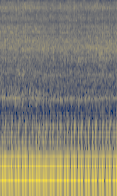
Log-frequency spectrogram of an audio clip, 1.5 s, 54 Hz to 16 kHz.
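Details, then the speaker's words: Honda Shadow Spirit VT750 with new Chinese carburetors and a new ignition, started cold on choke with clutch held in: strong, even loping V-twin beat at fast choke idle, steady with no misses or knocks; fires right up, running cleanly. "Let it run with the choke on for a sec, then I'll take the choke off. Oh man, fire right up."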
